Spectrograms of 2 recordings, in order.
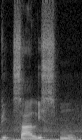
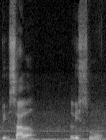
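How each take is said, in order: First: The words run together with a single lam. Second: The words are split with a doubled lam. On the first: The speaker calls it right. "dibaca bi'salismu" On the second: The speaker calls it wrong. "bukan bi'sal lismu"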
